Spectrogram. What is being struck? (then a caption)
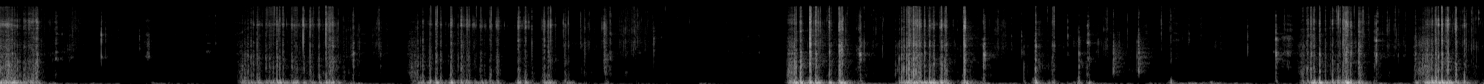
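Bar of soap. A utility knife blade shaves along the edge of a solid, oval, hand-held pink bar of soap. It makes bursts of crisp, tearing scrapes with a strong low rumble and bright, grainy texture, separated by short silent pauses.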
